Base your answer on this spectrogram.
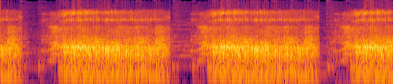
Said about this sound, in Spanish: Así ronca su marido.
